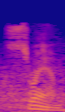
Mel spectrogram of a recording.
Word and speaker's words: SRAM: at SRAM listen carefully it's not it's not shrimp it's not scram it's not spam exactly just SRAM SRAM is the right way to say it welcome to Good morning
